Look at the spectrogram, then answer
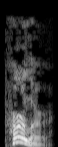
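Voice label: "pearler", British English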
